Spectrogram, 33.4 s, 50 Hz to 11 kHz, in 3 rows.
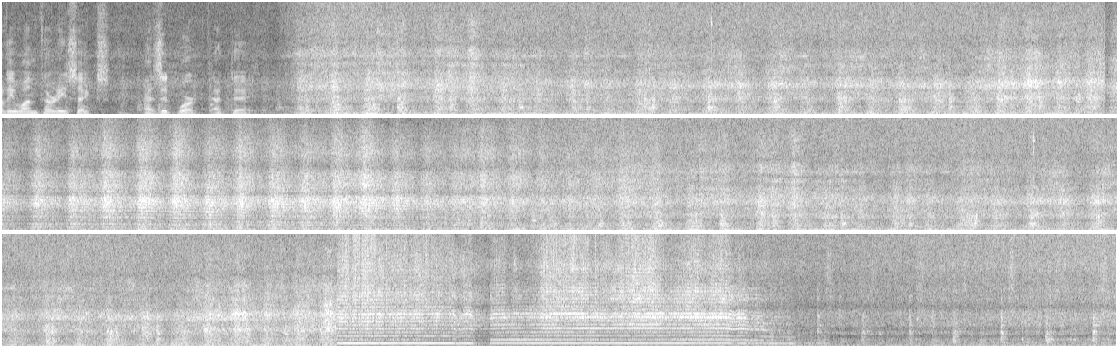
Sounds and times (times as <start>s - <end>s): Railroad car, train wagon: 0.0s - 33.4s
Train: 0.0s - 33.4s.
